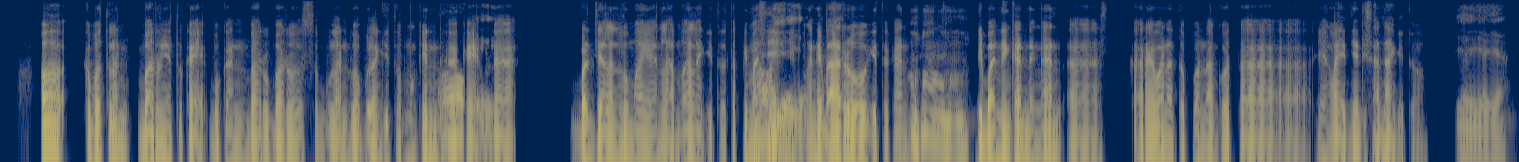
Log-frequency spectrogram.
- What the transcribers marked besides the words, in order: none
- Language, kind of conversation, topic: Indonesian, podcast, Bisa ceritakan tentang orang yang pernah menolong kamu saat sakit atau kecelakaan?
